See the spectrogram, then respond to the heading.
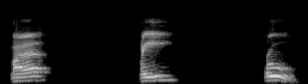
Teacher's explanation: आइन निकलता है हलक के दरमियान वाले हिस्से से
